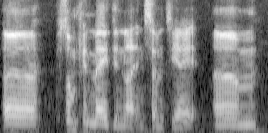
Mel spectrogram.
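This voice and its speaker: A man hosting a casual episode review, speaking in a halting, hesitant way. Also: medium pitch, pushed and bright, low-quality recording. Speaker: review host.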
